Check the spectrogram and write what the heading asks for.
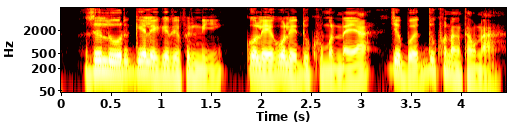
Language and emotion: Bodo, disgusted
